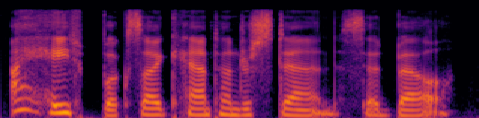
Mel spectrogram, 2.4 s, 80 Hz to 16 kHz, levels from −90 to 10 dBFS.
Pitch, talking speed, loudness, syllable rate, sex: 205 Hz, 200 wpm, -21 LUFS, 4.6 syllables/s, female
